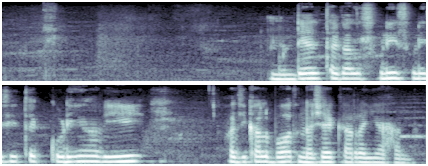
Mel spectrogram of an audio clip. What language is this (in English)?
Punjabi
